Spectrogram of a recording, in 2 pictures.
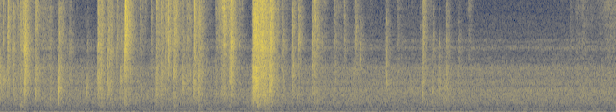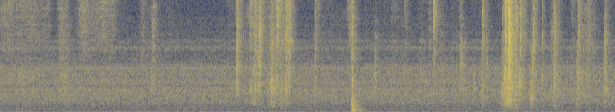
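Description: Foil trading-card pack wrapper crinkling and rustling as it is opened and a plastic-slabbed graded card is handled, with a sharp knock near the end, over a steady low hum.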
